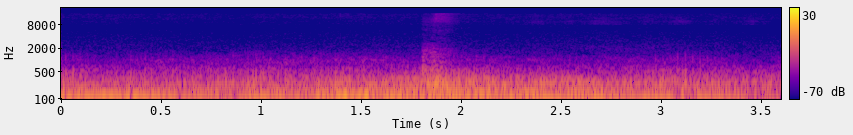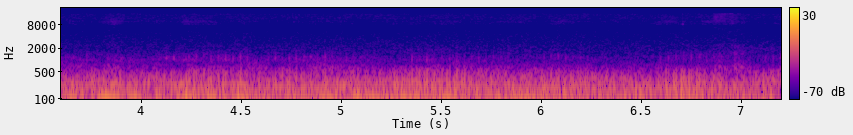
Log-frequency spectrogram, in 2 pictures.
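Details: Cat purring while being stroked at bedtime: a deep continuous rumbling drone that swells and eases with each breath, plus one sharp rustle or click near the two-second mark.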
